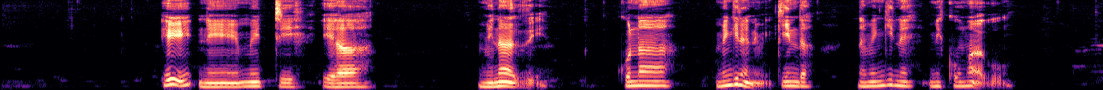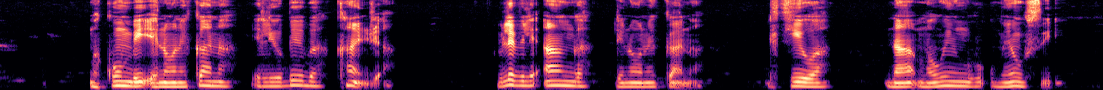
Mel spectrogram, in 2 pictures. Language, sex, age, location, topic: Swahili, male, 25-35, Mombasa, government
